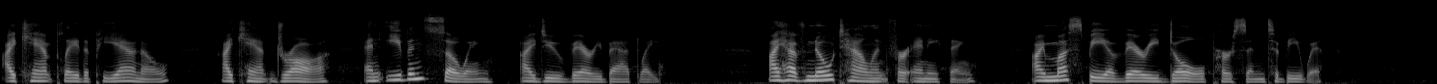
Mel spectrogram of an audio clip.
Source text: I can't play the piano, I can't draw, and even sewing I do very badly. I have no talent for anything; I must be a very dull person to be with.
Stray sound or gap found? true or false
false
